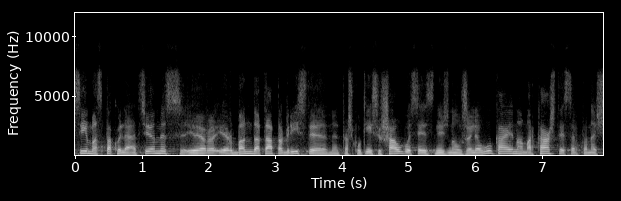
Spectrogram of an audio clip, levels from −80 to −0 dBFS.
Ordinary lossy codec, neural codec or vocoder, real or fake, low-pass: Opus, 32 kbps; codec, 16 kHz, 1 kbps, X-Codec, HuBERT features, trained on general audio; fake; 7.2 kHz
